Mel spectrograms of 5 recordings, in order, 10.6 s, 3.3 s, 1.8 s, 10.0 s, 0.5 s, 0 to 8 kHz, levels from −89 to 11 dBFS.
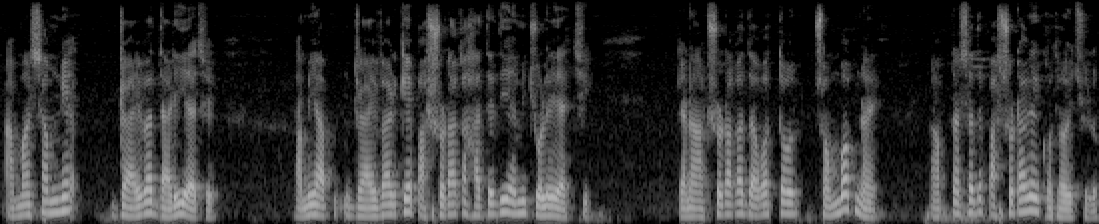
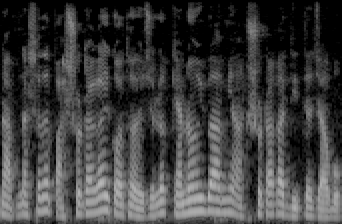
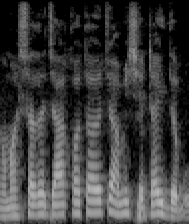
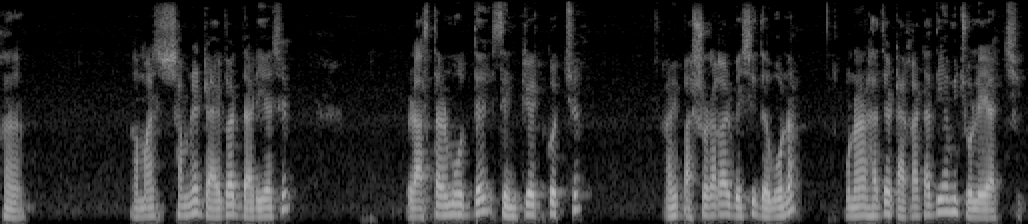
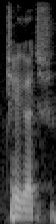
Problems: constant background noise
